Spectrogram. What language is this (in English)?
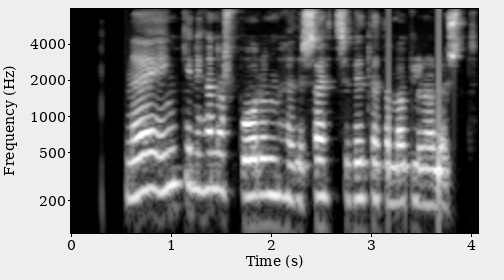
Icelandic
